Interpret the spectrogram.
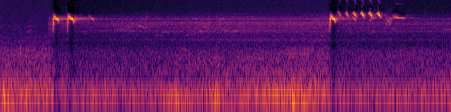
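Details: Grey wagtail recorded with a camcorder in the Salinas y Arenales de San Pedro del Pinatar park, Murcia, Spain: two sharp high chips, a pause, then a clipped burst of five or six very high notes, with steady faint background hiss.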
